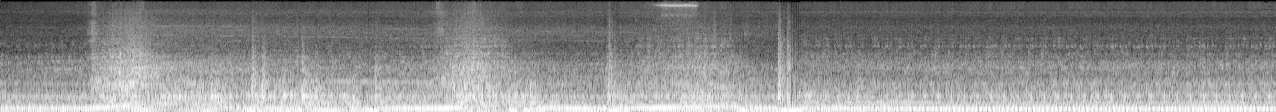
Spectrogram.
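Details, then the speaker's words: Toyota Cressida, first run after two years, with headers and Y-pipe but no silencer, paint burning off the pipes: loud, raw exhaust blips through a few quick revs then settles to a steady, even idle; running fine, just unsilenced. "well that sounds awesome don't worry about the smoke that's just all the paint and the putty coming off"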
